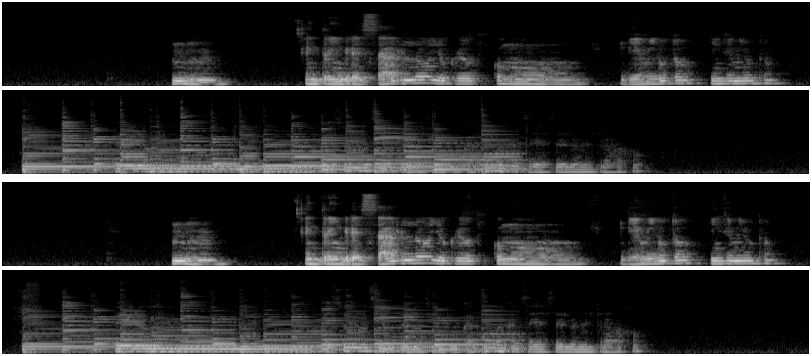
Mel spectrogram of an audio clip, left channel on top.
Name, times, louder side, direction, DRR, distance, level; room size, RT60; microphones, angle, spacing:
voice 1, 1.7-2.2 3.0-5.8 6.2-7.8, right 2 dB, 75° right, 2 dB, 0.8 m, -22 dB
sound 1, 8.3-13.3, left 2 dB, 15° left, 0.4 m, -27 dB
voice 2, 9.2-14.5, right 4 dB, 50° right, 3 dB, 0.4 m, -27 dB
4.5 x 2.2 x 3.2 m, 0.37 s
head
